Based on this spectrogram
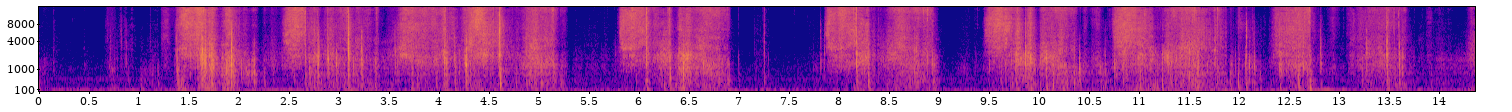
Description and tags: using sound
1. slice the paper
cell-phone, cell, made, recorded, phone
